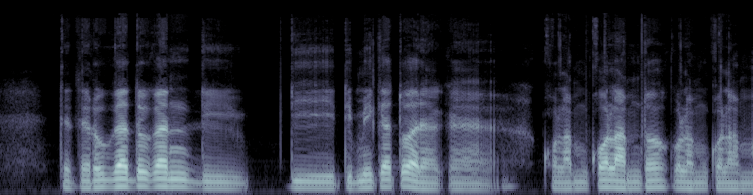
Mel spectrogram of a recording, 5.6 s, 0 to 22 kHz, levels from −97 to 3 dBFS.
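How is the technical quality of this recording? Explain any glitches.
The technical quality of this recording is good, with no glitches to explain.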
